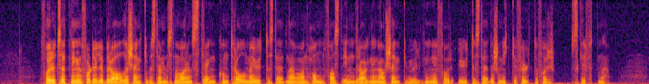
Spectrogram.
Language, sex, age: Norwegian, male, 32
